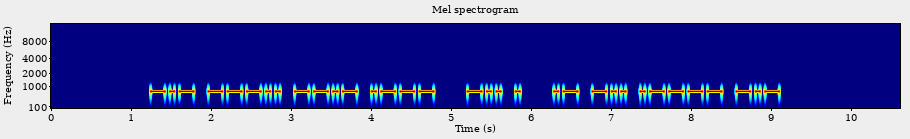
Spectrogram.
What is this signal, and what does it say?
Morse code, heard as a keyed tone, about 21 wpm, 700 Hz. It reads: K8QJ DE AD1K
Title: USA Callsign DE Callsign - 4 Characters - 20wpm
